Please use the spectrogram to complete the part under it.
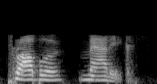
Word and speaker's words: problematic: 好，我们看它的那个衍生词语 problematic，注意它的那个 stress， OK, it's on the third syllable， OK, problematic，有问题的，对不对？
